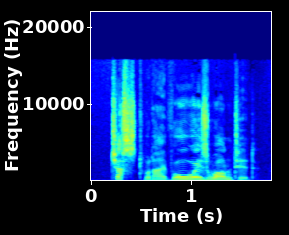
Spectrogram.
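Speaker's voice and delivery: loud, very high, exclaiming cry. A little boy sees his presents on the table, cried out. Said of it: "he cried".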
